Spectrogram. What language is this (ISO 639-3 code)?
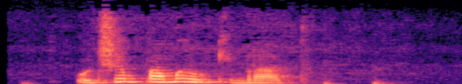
bel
